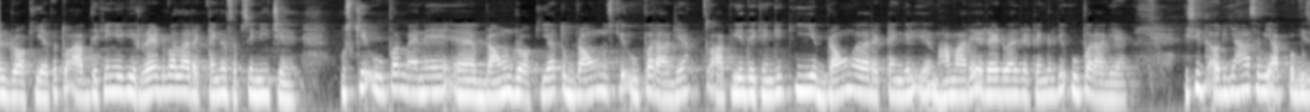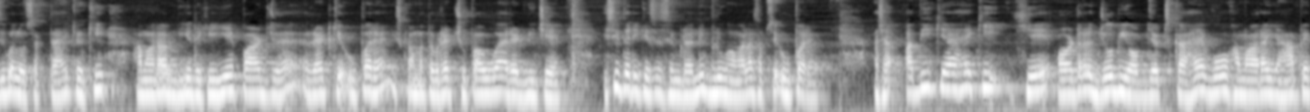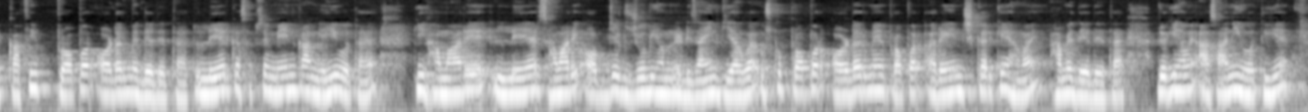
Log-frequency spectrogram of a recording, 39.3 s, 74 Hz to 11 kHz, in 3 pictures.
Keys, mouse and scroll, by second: 4.9 click, 7.9 click, 13.0 click, 20.1 click, 24.1 click.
